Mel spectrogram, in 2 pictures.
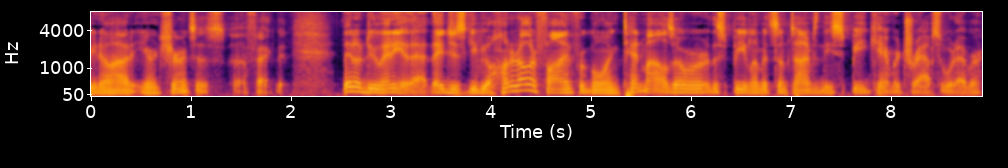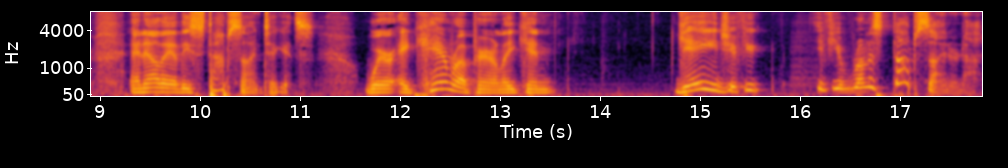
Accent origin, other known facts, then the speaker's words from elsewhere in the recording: Washington, District of Columbia, United States; moved away; coming into my hometown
